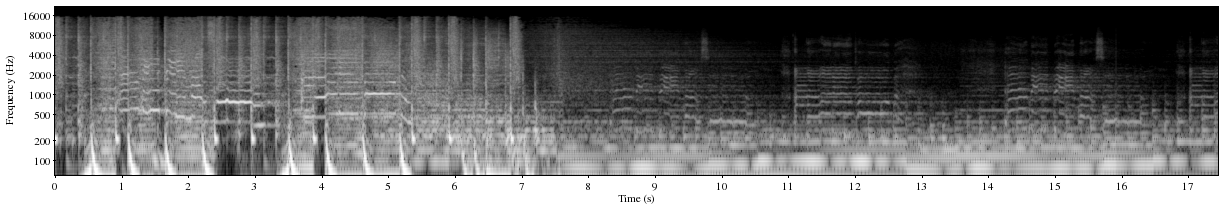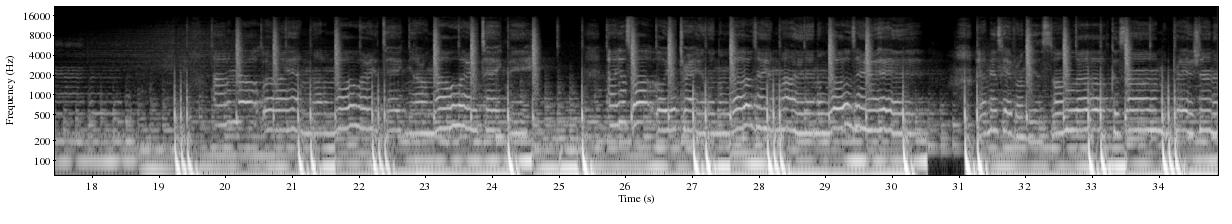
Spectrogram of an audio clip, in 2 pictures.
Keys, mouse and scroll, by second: 1.1 right click, 5.9 right click, 6.5 right click, 19.0 typing, 21.7 typing, 23.9 typing, 25.7-26.5 typing.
